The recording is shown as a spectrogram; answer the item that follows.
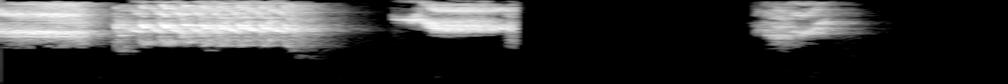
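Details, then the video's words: Senegal parrot kept as a pet bird, producing a long grating screech, then a shorter harsh squawk and, after a pause, a final brief rasping note. "تغريد ببغاء السنيغالي the sound of the parrot senegal"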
